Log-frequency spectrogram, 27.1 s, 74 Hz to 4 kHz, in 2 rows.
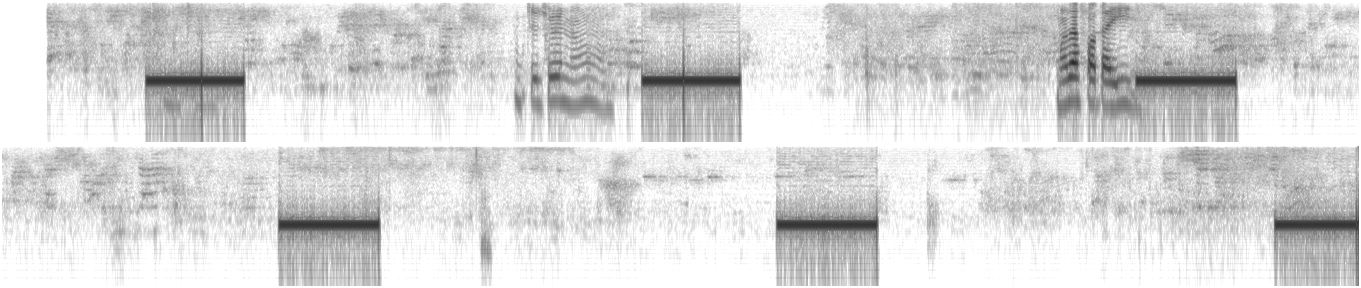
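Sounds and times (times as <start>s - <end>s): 
faint low noise: 0.4s - 27.1s
telephone ringback tones before reaching voicemail: 1.5s - 2.4s, 6.4s - 7.4s, 16.4s - 17.4s, 21.4s - 22.4s, 26.3s - 27.1s
speech: 5.2s - 6.4s, 10.6s - 11.6s.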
